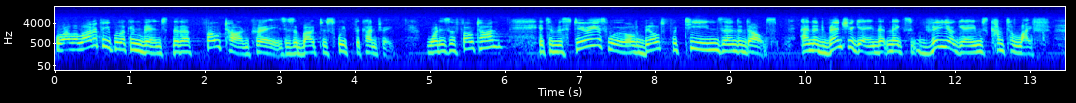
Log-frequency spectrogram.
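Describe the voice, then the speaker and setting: Speaking at a fairly high pitch, a woman keeps her loudness very even while her pitch swings very widely. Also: moderate pace. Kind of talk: TV news anchor introduction.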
